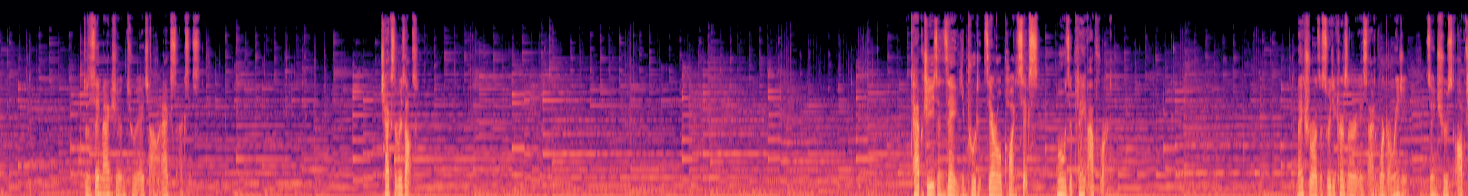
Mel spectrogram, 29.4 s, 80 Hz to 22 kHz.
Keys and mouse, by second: 1.4 g, 1.6 x, 3.3 middle click, 4.6 click, 6.4 click, 6.6 middle click, 7.6 KP_1, 8.6 KP_7, 9.2 KP_3, 10.5 middle click, 11.0 middle click, 12.5 middle click, 13.2 middle click, 14.4 Tab, 14.8 middle click, 16.4 middle click, 18.1 KP_1, 21.7-22.8 typing, 23.2 Return, 24.0 shift+middle click, 25.2-25.9 middle drag, 26.4 middle click.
